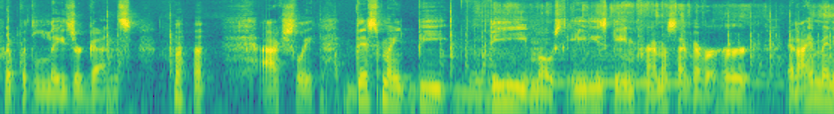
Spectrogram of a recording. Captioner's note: chuckles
